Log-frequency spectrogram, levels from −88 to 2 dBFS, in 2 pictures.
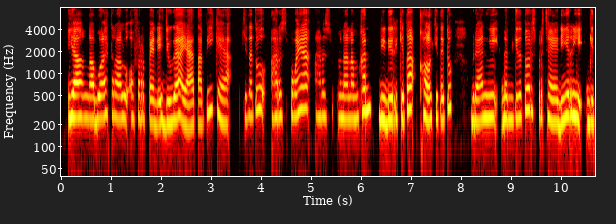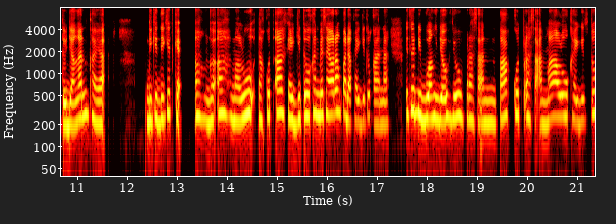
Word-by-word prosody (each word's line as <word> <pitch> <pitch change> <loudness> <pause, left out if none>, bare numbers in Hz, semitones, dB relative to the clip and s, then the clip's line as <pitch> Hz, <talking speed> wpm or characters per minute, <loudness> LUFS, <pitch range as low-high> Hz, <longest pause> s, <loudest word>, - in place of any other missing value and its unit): yang 255 -1 +5
enggak 235 -1 +2
boleh 245 +2 +1
terlalu 250 -2 -3
over 245 0 -6
pede 215 -2 -2
juga 230 +5 +2
ya 195 0 0
tapi 215 +10 -3
kayak 230 -10 -4 0.2
kita 255 +1 -7
tuh 315 -4 -4
harus 255 +1 -6
pokoknya 310 +5 -1
harus 255 -1 -9 0.2
menanamkan 245 +6 0 0.2
di 240 -2 +2
diri 235 +3 +1
kita 315 +9 +3
kalau 245 -5 +2
kita 240 -1 -4
itu 340 - +1 0.4
berani 245 +2 -1
dan 235 0 -1
kita 250 +1 -2
tuh 320 +3 +1
harus 315 - -3
percaya 235 -4 -2
diri 260 +1 +3 0.2
gitu 210 -2 +3
jangan 215 +6 +2
kayak, 210 -4 +1 0.9
dikit 225 +2 +2
dikit 235 +6 0
kayak, - - +1 0.3
"Ah, 260 - +3
nggak, 225 -2 -2
ah, 285 0 +2
malu 235 +5 +4 0.2
takut, 245 +3 -1
ah," 295 +1 +6
kayak 240 -5 +2
gitu 255 +2 +5
kan 285 -2 +2
biasanya 270 0 +4
orang 300 0 +4
pada 240 -5 +3
kayak 220 0 -6
gitu 260 - -5
kan 205 0 -4
nah 200 - -4 0.3
itu 310 +3 +2
dibuang 245 -2 +4
jauh-jauh 245 +2 +3
perasaan 215 -3 -3
takut, 270 +3 +1
perasaan 230 -4 -3
malu 255 +3 +1
kayak 225 -3 -6
gitu 225 - -21
245 Hz, 170 wpm, -23 LUFS, 225-265 Hz, 0.9 s, ah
